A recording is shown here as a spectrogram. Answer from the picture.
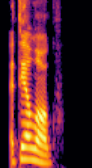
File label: Portuguese Good bye; Greetings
